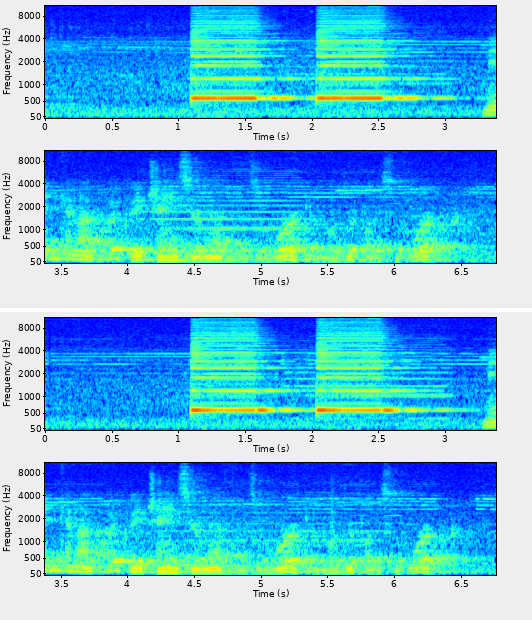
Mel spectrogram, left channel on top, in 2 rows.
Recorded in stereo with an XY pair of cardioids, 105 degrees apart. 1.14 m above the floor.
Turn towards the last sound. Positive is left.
turn(degrees=-20)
